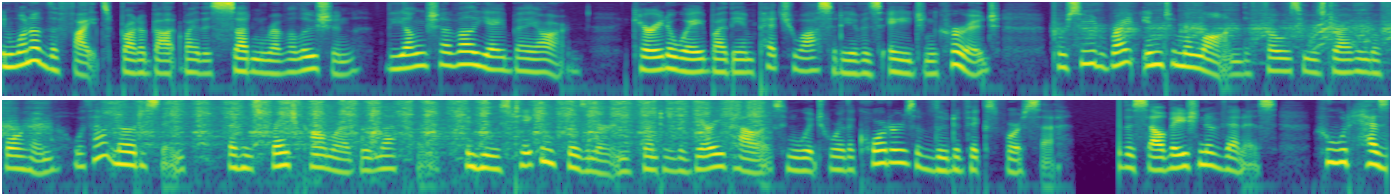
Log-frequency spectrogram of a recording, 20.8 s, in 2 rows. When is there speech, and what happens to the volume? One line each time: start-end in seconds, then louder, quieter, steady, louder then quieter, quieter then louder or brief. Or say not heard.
0.0-20.7 steady.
